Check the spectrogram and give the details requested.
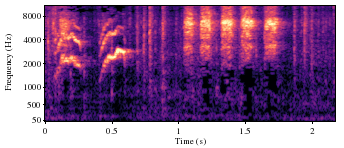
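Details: Cockatiels, a pair kept in an aviary and described as very skittish and poorly settled there, give two loud rising whistled calls, followed by a run of five short, high, evenly spaced chirps.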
